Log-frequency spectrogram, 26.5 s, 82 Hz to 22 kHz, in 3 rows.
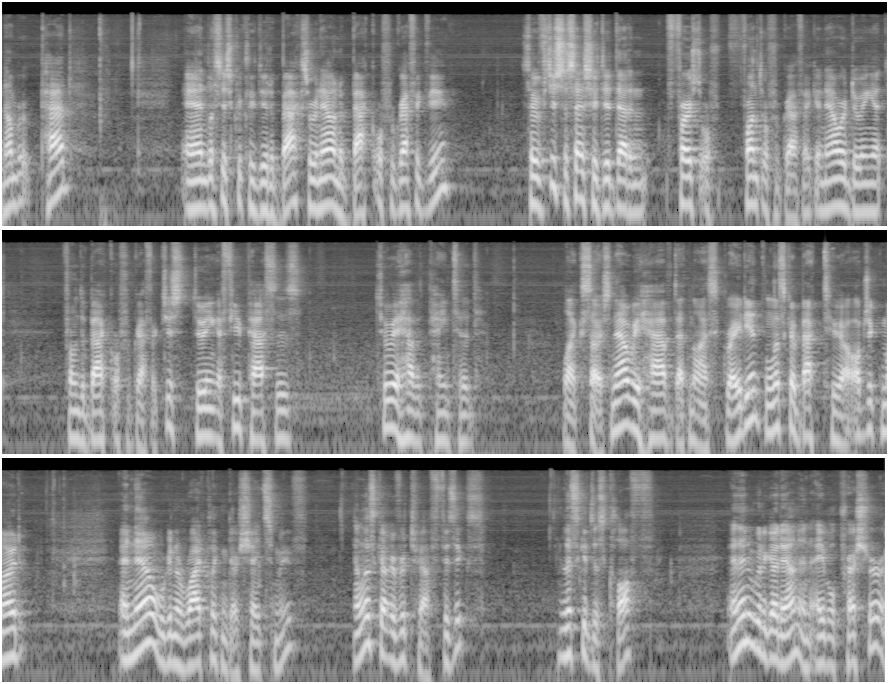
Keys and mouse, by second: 0.9 ctrl+KP_1, 18.0 z, 19.4-22.2 middle drag, 19.4-26.5 right drag, 23.4-25.7 drag, 23.4-25.7 middle drag, 26.4-26.5 drag, 26.4-26.5 middle drag.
